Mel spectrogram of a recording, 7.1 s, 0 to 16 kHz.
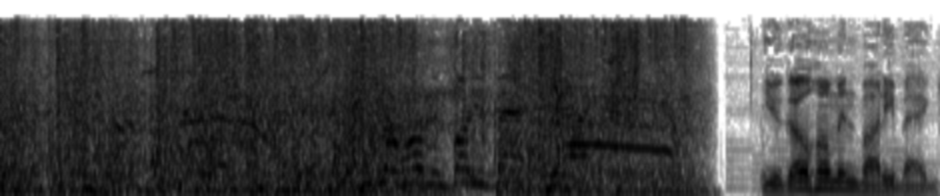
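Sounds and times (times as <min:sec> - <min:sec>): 
gunfire in a Vietnam War shooter video game: 0:00.0 - 0:05.3
speech: 0:05.7 - 0:07.0.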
